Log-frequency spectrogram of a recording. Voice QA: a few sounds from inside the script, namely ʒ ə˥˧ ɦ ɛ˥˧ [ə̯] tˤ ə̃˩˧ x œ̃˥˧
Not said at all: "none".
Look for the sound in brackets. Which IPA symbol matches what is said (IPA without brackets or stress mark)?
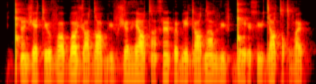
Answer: ə̯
